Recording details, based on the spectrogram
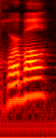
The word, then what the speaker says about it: Horbol: Horbol. – Horbol, Horbol, like Horbol. – Horrible without the middle syllable, but I always say that I'm not horrible.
